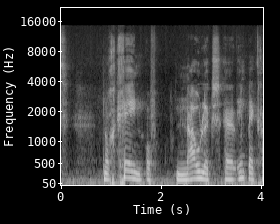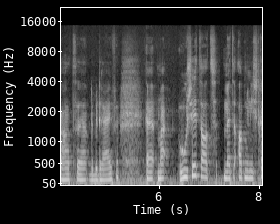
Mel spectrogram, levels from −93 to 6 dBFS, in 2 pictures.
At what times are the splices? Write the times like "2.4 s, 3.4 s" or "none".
3.5 s, 4.6 s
